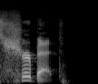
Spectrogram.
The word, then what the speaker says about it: sherbet: I could have sworn it was sherbet. It's sherbet.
